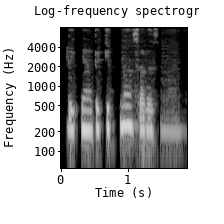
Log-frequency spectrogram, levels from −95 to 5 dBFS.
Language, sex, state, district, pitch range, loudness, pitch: Hindi, female, Bihar, Sitamarhi, 200-225 Hz, -21 LUFS, 215 Hz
